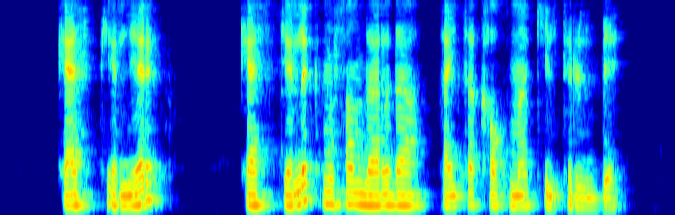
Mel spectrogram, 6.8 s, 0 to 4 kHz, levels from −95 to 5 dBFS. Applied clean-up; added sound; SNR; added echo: neural mask model DeepFilterNet 3.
